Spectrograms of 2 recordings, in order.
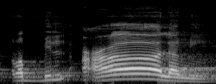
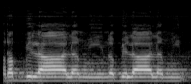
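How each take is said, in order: First: "العالمین" with a full throat ain, stretched long; slow down and dwell on the ain of "العالمین"; correct ain. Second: "العالمین" run on quickly with a plain aa, low and level; ain read as hamza. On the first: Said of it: "عین کی ادائیگی بھی درست ہونی چاہیے". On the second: Teacher imitating careless readers, "العالمین" with hamza for ain. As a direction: glide through "العالمین" with no throat ain. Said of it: "عین کو حمزہ پڑھ دیتے ہیں". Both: Shown as a demonstration.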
